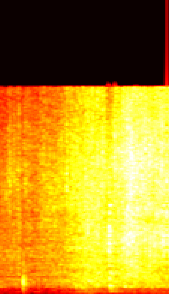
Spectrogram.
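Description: Sliced mushrooms and peppers sizzling in a hot stainless-steel wok, with one short click near the start. The sizzle grows louder from about halfway through.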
